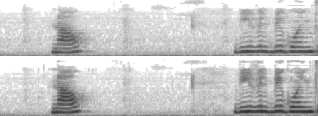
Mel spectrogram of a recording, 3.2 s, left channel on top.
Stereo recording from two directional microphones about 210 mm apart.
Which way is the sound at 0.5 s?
45° right (ahead or behind).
